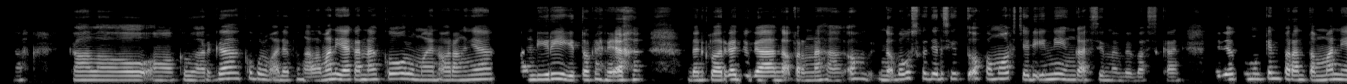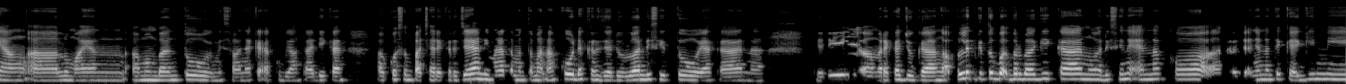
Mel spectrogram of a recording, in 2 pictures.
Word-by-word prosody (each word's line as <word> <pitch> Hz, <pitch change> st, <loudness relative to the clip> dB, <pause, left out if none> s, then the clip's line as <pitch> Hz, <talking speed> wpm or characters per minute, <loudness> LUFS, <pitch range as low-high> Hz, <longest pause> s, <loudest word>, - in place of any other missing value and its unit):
Nah, 195 Hz, +1 st, -14 dB, 0.4 s
kalau, 200 Hz, -1 st, -1 dB, 0.4 s
eee, 195 Hz, 0 st, -3 dB
keluarga, 195 Hz, +2 st, -2 dB, 0.2 s
aku 270 Hz, -, -9 dB
belum 230 Hz, -3 st, -2 dB
ada 200 Hz, -, -1 dB
pengalaman 225 Hz, 0 st, +1 dB
ya, -, -, +9 dB
karena 220 Hz, +1 st, +3 dB
aku 250 Hz, -, -4 dB, 0.2 s
lumayan 210 Hz, -1 st, -2 dB
orangnya 205 Hz, +3 st, 0 dB, 0.4 s
mandiri 220 Hz, +3 st, +2 dB
gitu 200 Hz, +1 st, -2 dB
kan 235 Hz, -3 st, -3 dB
ya -, -, +9 dB, 0.7 s
dan 195 Hz, 0 st, +1 dB
keluarga 205 Hz, +2 st, +4 dB
juga 200 Hz, -1 st, +3 dB
enggak 195 Hz, 0 st, 0 dB
pernah, 190 Hz, 0 st, -1 dB, 0.3 s
"Oh 255 Hz, +1 st, -2 dB, 0.2 s
enggak 210 Hz, 0 st, -1 dB
bagus 280 Hz, +4 st, +1 dB
kerja 255 Hz, -2 st, -2 dB
di -, -, -1 dB
situ, 255 Hz, 0 st, -8 dB
oh 275 Hz, -, -3 dB
kamu 245 Hz, 0 st, -2 dB
harus 275 Hz, -, -5 dB
jadi 215 Hz, -1 st, -2 dB
ini," 240 Hz, +1 st, +1 dB
enggak 215 Hz, 0 st, 0 dB
sih 210 Hz, -, -7 dB
membebaskan. 180 Hz, -1 st, -8 dB, 0.4 s
Jadi 200 Hz, +3 st, -1 dB
aku -, -, -33 dB
mungkin 250 Hz, +3 st, -2 dB
peran 215 Hz, -3 st, +2 dB
teman 205 Hz, +3 st, +1 dB
yang, 190 Hz, -1 st, +1 dB, 0.2 s
eee, 185 Hz, 0 st, +1 dB
lumayan, 190 Hz, -1 st, -2 dB, 0.3 s
eee, 195 Hz, -, -4 dB
membantu. 200 Hz, +1 st, +1 dB, 0.3 s
Misalnya 185 Hz, -2 st, -6 dB
kayak -, -, -2 dB
aku -, -, -23 dB
bilang 180 Hz, 0 st, -6 dB
tadi 175 Hz, +3 st, -3 dB
kan, 190 Hz, 0 st, +3 dB, 0.4 s
aku 195 Hz, +3 st, -5 dB
sempat 215 Hz, -1 st, +1 dB
cari 190 Hz, -2 st, -1 dB
kerja 195 Hz, +2 st, -3 dB
yang -, -, +3 dB
di 230 Hz, -, +1 dB
mana 215 Hz, +1 st, +1 dB
teman-teman 205 Hz, -2 st, -3 dB
aku 225 Hz, -, -7 dB
sudah 235 Hz, 0 st, 0 dB
kerja 210 Hz, -2 st, 0 dB
duluan 205 Hz, +3 st, +4 dB
di 230 Hz, -, 0 dB
situ, 215 Hz, 0 st, -4 dB, 0.2 s
ya 190 Hz, -, +2 dB
kan? 180 Hz, +1 st, 0 dB
Nah, 170 Hz, -, -8 dB, 0.5 s
jadi, -, -, -7 dB, 0.3 s
eee, 195 Hz, -, +2 dB
mereka 190 Hz, +4 st, +2 dB
juga 200 Hz, -1 st, +1 dB
enggak 195 Hz, -, +1 dB
pelit 275 Hz, +4 st, +5 dB
gitu 265 Hz, +1 st, +3 dB
buat 265 Hz, -, +6 dB
berbagi 245 Hz, +1 st, +3 dB
kan, 245 Hz, -1 st, +7 dB
"Wah 230 Hz, -1 st, 0 dB
di 215 Hz, -, -4 dB
sini 245 Hz, +1 st, -2 dB
enak 240 Hz, +2 st, -2 dB
kok 235 Hz, 0 st, +1 dB, 0.3 s
kerjanya 285 Hz, -7 st, -5 dB
nanti 245 Hz, -, -3 dB
kayak 195 Hz, -, 0 dB
gini, 245 Hz, 0 st, -2 dB
210 Hz, 195 wpm, -22 LUFS, 195-235 Hz, 0.7 s, ya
